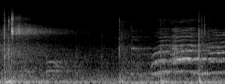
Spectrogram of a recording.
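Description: A sharp smack of a volleyball just after the start, ringing on in the gym. Near the end, a high-pitched voice calls out, held for under a second.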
